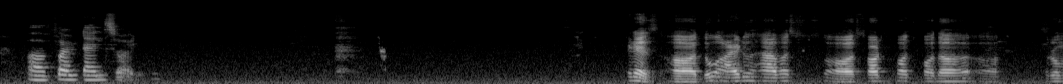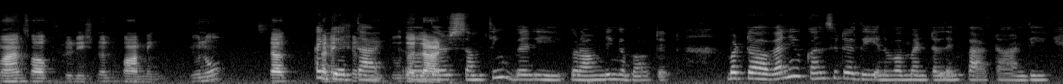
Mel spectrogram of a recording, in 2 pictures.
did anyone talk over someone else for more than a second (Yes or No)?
Yes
